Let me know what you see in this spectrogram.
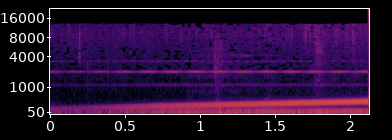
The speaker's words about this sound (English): So also sine wave, maybe something like this.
